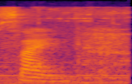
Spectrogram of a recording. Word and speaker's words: sign: the letter z is silent and it is pronounced as s-i-n sign and also foreign f-o-r-e-i-g-n in this let in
